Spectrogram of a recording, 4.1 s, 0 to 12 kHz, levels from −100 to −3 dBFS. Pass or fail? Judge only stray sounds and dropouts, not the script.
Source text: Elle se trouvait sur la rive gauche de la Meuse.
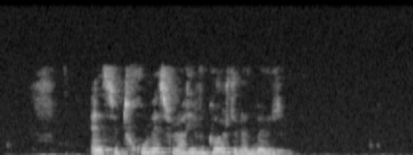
pass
